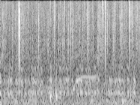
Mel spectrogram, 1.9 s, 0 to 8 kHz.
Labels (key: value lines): label: biophony
recorder: SoundTrap 300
